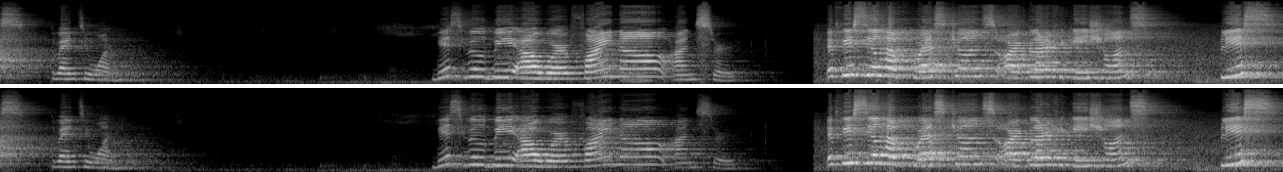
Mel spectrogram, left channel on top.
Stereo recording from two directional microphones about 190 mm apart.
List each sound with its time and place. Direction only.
0.5 s a woman's voice: 25° left (ahead or behind)
4.4 s a woman's voice: 20° left (ahead or behind); by 6.9 s 60° left (ahead or behind)
8.2 s a woman's voice: 5° right (ahead or behind)
12.2 s a woman's voice: 5° right (ahead or behind)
